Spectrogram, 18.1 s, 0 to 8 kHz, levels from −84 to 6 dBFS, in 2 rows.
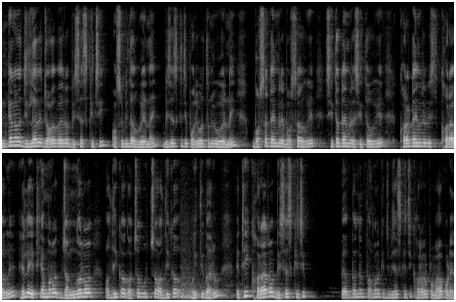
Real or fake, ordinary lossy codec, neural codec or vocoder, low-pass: real; none; none; none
